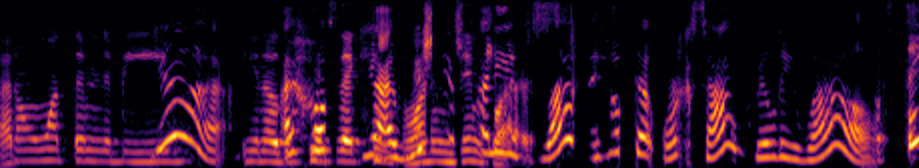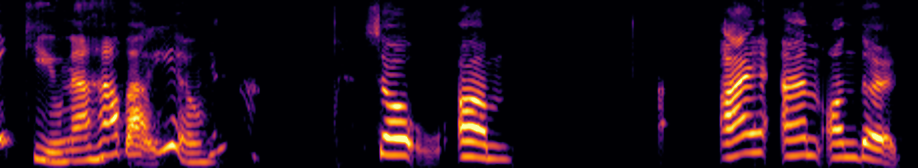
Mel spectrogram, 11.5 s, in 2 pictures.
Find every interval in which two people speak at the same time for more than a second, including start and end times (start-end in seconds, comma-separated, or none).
0.9-3.5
